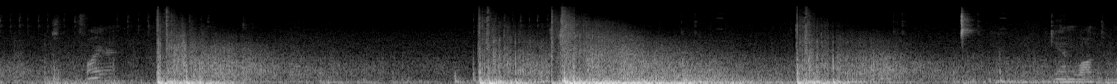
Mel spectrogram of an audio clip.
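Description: Battleship main guns in War Thunder fire in three heavy booming salvos spaced a few seconds apart, each with a long rumbling tail, while a player talks between shots.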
